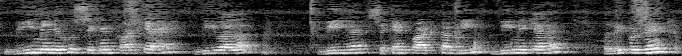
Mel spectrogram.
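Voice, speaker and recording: High-voiced man teaching in an echoey room. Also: darkish tone. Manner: talks to students as kids, reads questions slowly, explains step by step. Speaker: maths teacher. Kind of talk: exam solution lesson. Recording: very echoey room, distant mic, faint noise.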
